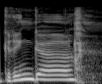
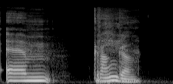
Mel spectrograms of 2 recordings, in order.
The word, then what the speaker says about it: Granger: Hermine Gringer. – Granger. – Nein. – Aber sie heißt ja Granger. – Granger, genau, nicht Gringer.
